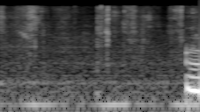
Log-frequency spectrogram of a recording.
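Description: Thin plastic broken-glass nail foil sheets rustling and crinkling softly as fingers leaf through them.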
